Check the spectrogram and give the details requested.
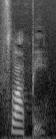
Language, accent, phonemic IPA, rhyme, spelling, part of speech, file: English, US, /ˈflɒ.pi/, -ɒpi, floppy, adjective / noun, En-us-floppy.ogg
- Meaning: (adjective) Limp, not hard, firm, or rigid; flexible; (noun) 1. A floppy disk 2. An insurgent in the Rhodesian Bush War, called as such for the way they "flop" when shot 3. A comic book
